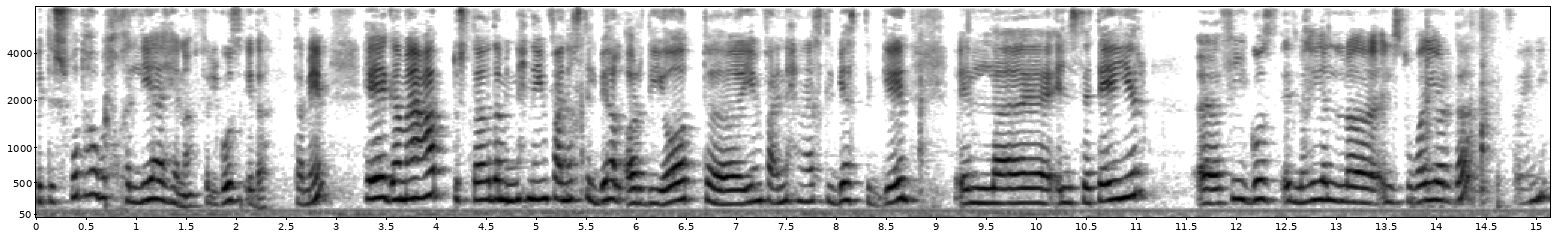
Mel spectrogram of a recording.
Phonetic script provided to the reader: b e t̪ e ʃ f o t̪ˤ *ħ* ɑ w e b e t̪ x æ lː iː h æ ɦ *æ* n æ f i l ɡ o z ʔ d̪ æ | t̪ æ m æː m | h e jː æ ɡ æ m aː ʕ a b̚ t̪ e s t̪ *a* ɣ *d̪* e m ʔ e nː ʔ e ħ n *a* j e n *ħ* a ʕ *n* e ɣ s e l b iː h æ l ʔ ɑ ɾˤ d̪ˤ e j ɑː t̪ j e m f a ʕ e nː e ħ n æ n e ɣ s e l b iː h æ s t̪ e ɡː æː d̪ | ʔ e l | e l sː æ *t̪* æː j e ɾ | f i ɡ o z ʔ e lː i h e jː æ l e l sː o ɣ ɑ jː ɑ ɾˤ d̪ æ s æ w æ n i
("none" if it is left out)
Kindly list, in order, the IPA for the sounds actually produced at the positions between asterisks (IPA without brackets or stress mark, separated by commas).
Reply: h, e, æ, d̪, æ, f, n, t̪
